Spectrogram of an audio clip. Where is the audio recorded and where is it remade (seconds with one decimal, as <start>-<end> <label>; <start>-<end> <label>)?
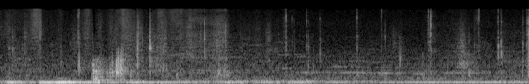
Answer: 0.0-5.3 recorded

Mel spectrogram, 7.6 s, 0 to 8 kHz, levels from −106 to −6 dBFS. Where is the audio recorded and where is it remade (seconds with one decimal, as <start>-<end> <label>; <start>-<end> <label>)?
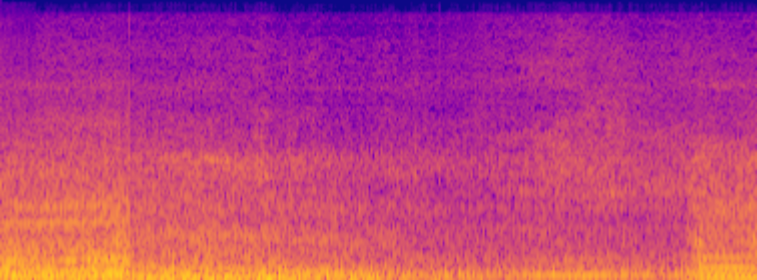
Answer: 0.0-1.4 remade; 1.4-3.9 recorded; 3.9-7.6 remade

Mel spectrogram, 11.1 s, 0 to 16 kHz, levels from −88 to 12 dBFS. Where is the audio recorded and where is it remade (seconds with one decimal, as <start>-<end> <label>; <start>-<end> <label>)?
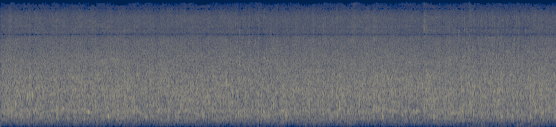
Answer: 0.0-4.7 remade; 4.7-5.3 recorded; 5.3-9.1 remade; 9.1-10.6 recorded; 10.6-11.1 remade

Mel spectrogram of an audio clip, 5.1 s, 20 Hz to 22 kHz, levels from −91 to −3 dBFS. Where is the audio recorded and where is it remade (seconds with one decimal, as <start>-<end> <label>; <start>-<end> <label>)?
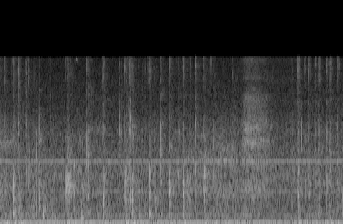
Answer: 0.0-3.6 recorded; 3.6-4.5 remade; 4.5-5.1 recorded

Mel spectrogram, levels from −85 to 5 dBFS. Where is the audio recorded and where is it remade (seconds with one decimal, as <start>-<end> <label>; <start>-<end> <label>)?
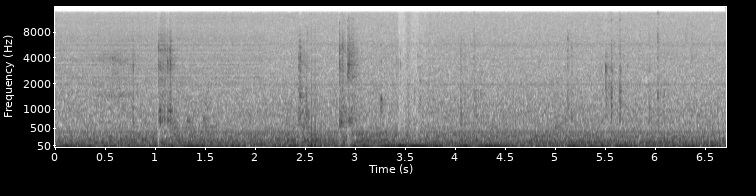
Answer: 0.0-2.1 remade; 2.1-6.7 recorded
